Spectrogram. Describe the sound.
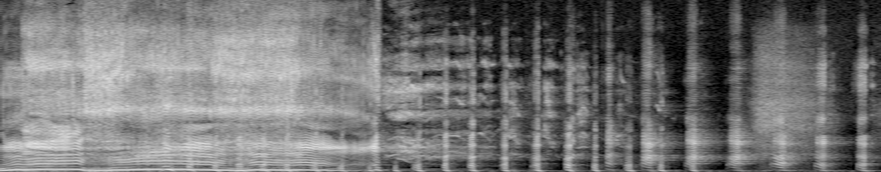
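A voice imitates someone breathing heavily after picking up a phone call: a long, wavering groan, then a quick run of rhythmic, breathy huffs like heavy panting, loud with no words spoken.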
